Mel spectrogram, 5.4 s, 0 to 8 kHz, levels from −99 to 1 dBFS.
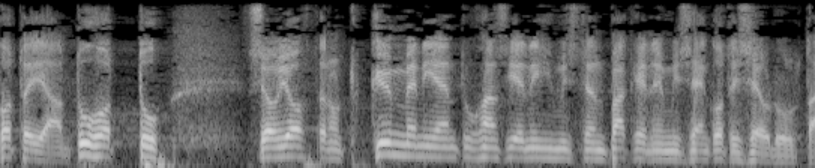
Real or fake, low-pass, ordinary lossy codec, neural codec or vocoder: real; 7.2 kHz; none; none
